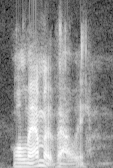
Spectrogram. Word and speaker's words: Willamette: She lives with her husband and two daughters among the plentiful trees and clouds of the beautiful Willamette Valley. Did I say that right? – Willamette Valley. – Willamette, yeah. It's never pronounced how it's supposed to be.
